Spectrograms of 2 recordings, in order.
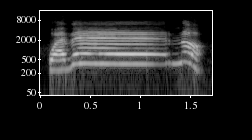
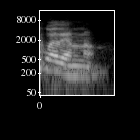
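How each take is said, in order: First: "Cuaderno" called like a runaway dog, long held DER, short NO; DER alargado en "Cuaderno". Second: Said in the usual way. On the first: Shown as a demonstration. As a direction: call out "Cuaderno" loudly, stretching the DER. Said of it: "¿Cuál es la sílaba que yo alargué?". ("Cuaderno" gritado como llamando al perrito, alargando DER) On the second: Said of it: "la sílaba que yo alargué".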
